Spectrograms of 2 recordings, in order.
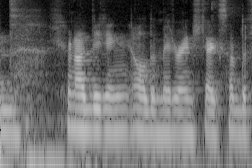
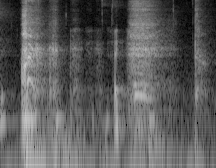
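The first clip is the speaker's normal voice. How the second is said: high, breathless laugh; 6 dB quieter than usual. Real, not acted. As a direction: crack up at your own Irish attempt. Cracks up at own accent.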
